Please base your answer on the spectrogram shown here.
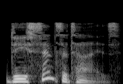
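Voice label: "desensitise", British English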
